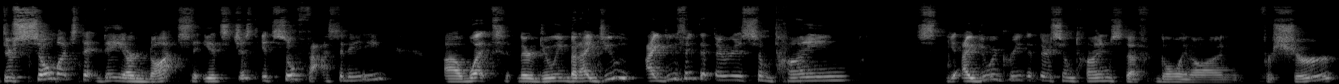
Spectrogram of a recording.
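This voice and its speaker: A man's voice: a little high, expressive, unhurried, bright, forceful tone. A man hosting a casual podcast chat, rambling and thinking aloud in restarts. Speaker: podcast host.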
